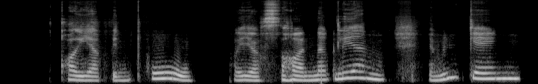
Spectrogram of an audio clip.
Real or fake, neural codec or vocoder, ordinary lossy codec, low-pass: fake; vocoder, 48 kHz, 128 mel bands, Vocos; none; none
